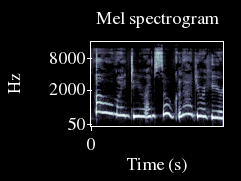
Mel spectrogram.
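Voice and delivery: high, slow British lady's voice, imitated; imitating a British accent. Speaker imitating injured friend's British greeting in hospital, high and slow British accent. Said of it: "in her beautiful British accent".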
